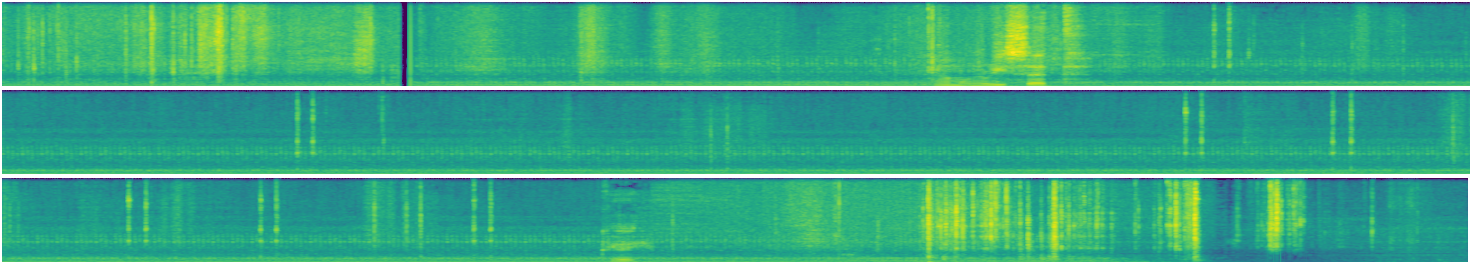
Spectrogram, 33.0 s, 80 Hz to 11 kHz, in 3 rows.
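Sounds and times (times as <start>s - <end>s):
diesel engine idling: 0.0s - 30.8s.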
